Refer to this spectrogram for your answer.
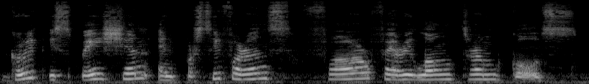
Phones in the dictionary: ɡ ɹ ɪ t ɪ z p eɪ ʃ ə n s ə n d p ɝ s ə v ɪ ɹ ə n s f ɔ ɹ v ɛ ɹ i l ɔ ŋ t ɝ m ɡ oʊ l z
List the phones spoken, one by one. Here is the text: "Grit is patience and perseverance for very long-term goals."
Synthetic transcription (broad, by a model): ɡ ɹ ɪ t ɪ s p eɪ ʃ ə n ə n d p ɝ s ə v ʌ ɹ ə n s f ɔ ɹ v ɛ ɹ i l ɔ ŋ t ɝ m ɡ oʊ l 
